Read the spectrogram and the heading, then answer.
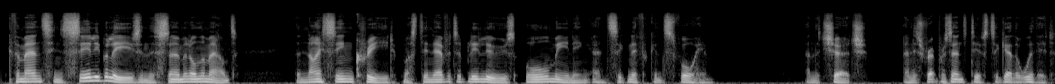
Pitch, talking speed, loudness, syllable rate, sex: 105 Hz, 180 wpm, -21 LUFS, 6.6 syllables/s, male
